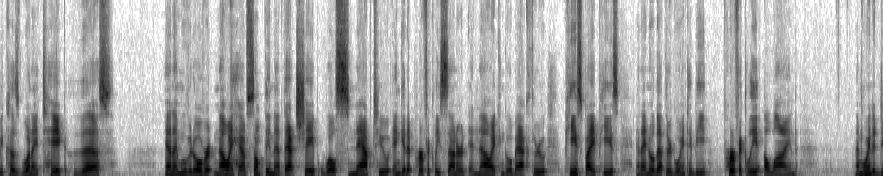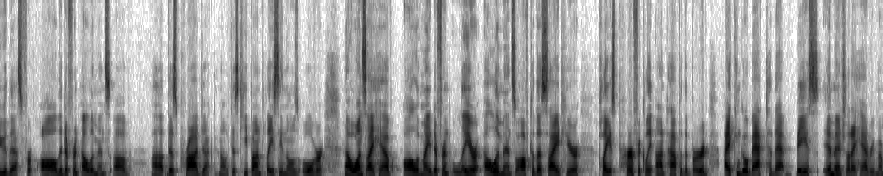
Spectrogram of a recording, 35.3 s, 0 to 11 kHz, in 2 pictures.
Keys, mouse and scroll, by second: 0.2 click, 2.5-7.2 drag, 8.4 click, 9.9 click, 11.0-13.6 drag, 15.4-15.8 scroll down 2, 16.4 click, 16.8 space, 17.0 click, 18.8 click, 19.7-21.9 drag, 23.0-23.5 scroll up 2, 24.7-25.0 scroll down 2, 25.7 click, 26.3 click, 26.3 space, 28.5 space, 28.7 click, 29.9-30.5 scroll up 4, 34.6 click.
